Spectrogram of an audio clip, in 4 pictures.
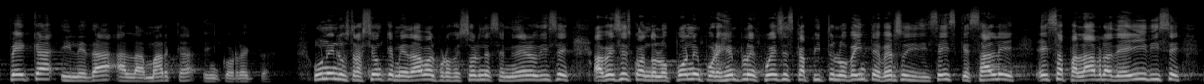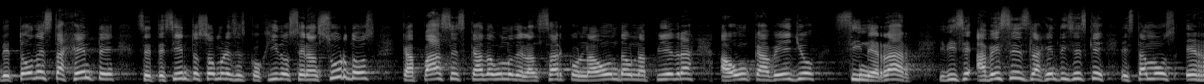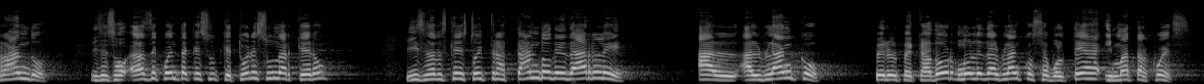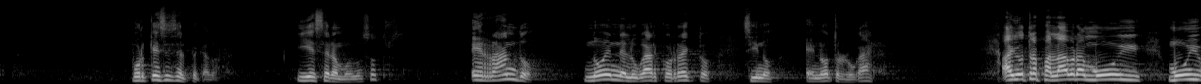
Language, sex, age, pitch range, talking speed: English, male, 40-59, 210-255 Hz, 165 wpm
